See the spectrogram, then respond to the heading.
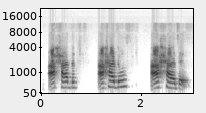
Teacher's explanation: دال حروف قلقلہ میں سے ہے، تو یہاں پر جب وقف کریں گے تو پلٹ کر آواز آنی چاہیے جب اس دال کو ساکن کریں گے.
